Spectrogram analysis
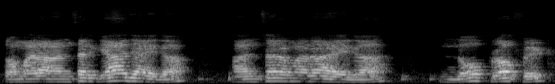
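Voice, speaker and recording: A man's voice: mid-range voice, fairly even intonation, slow pace, fairly bright tone, reverberant, recorded from a distance, rough recording. A man teaching a maths lesson for exam prep, asking questions and answering them himself, going step by step. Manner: explains step by step, repeats key numbers.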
